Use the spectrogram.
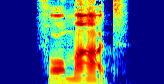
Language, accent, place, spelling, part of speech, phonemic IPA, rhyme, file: German, Germany, Berlin, Format, noun, /fɔʁˈmaːt/, -aːt, De-Format.ogg
- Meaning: 1. stature 2. format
